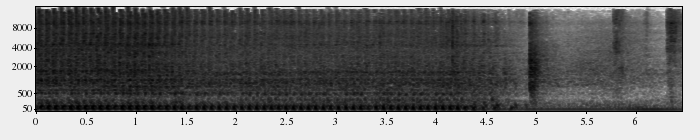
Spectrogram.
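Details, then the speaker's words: Coleman UT 400 after fixing a loose exhaust piece that was making a loud noise; even, steady putter with no popping or exhaust leak blowing, then a clean shutdown; sounds as it should. "yep that was it that's how she's supposed to sound"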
